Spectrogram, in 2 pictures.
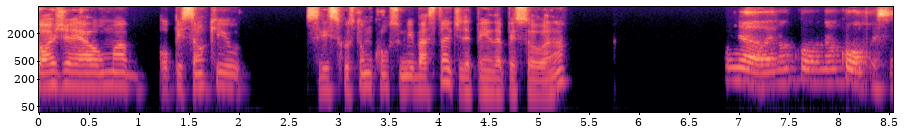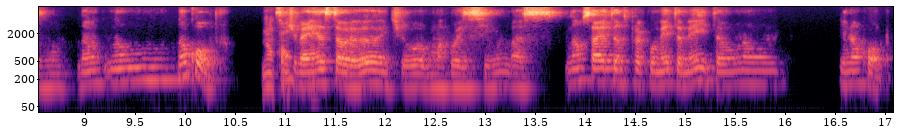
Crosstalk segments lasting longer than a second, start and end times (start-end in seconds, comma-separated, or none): none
